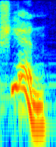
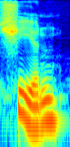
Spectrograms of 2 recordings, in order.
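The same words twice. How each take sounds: First: The name is pronounced in a posher-sounding way. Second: The name is pronounced in its ordinary way. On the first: The brand sounds more upmarket. "the way I say it makes it sound a little bit posher" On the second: This is how the brand is usually called. "I'm aware it's Shein"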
